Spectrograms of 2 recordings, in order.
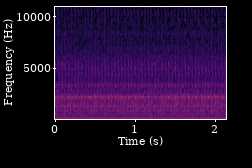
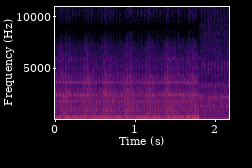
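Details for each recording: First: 2010 Audi A5 2.0 TFSI petrol (CDNB), which had rough idle, smoke and power loss, idling smoothly and evenly with no timing chain rattle or knocking. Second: 2010 Audi A5 2.0 TFSI petrol (CDNB engine) with rough idle, smoke from engine bay and lack of power: busy metallic chatter over the uneven idle from worn timing chains; fixed by replacing all three timing chains and the camshaft bridge valve.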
